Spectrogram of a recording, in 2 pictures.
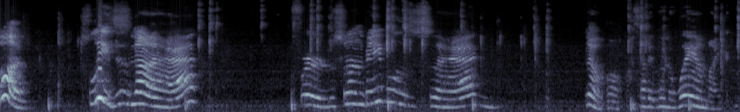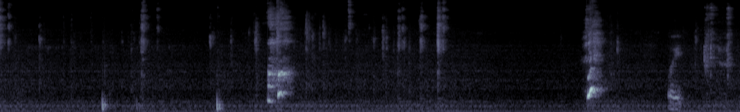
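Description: A young boy talks excitedly, close to a microphone.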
